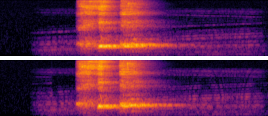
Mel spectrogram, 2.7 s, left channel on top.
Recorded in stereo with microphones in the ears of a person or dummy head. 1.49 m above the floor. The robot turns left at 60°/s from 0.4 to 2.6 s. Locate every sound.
0.8 s a baby crying: 40° right, 0.8 m; by 1.5 s 90° right, 0.8 m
